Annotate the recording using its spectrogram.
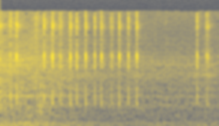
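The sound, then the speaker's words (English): Rapid, repeated clicking of a computer mouse and keys while playing the computer game Torchlight, a steady run of crisp taps over a low background hum, pausing briefly before a few more clicks. “No other game would you ever play where there's that much clicking. It's just like constant clicking.”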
